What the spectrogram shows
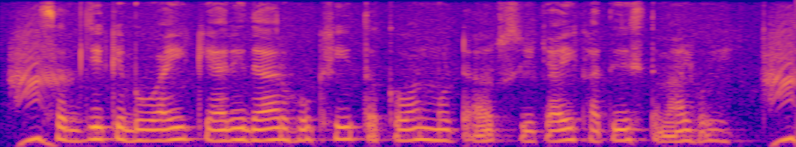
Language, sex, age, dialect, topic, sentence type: Bhojpuri, female, 36-40, Western, agriculture, question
